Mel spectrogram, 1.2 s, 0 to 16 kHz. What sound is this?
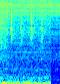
LEPROUX Jeanne 2018 2019 sons1
"SONS1" : Recorded sounds : birds noise, subway noise, water noise and o'clock noise : the subway noise and waternoise were less than others.
These sounds were recorded in the llifestyle, for example in the street, in the house...
internet, Elementary, type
